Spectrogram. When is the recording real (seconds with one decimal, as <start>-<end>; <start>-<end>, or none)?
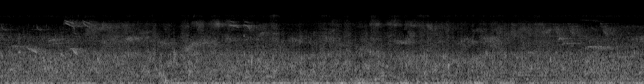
0.0-0.9; 2.3-2.7; 5.5-6.4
